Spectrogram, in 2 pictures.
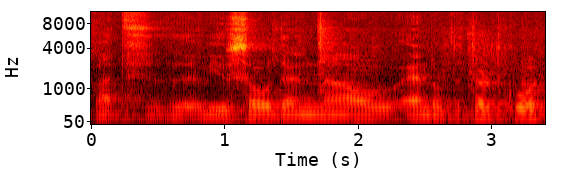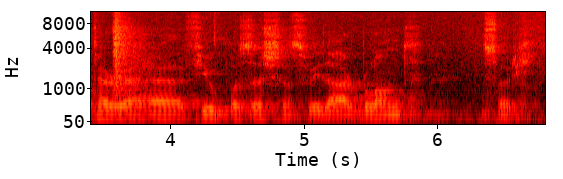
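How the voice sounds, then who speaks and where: Very deep flat-voiced coach. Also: male voice, measured pace. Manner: blunt, frustrated, self-correcting. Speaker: visiting basketball coach. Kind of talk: post-game press conference answers. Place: press room with sponsor backdrop. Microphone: table mic. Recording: echoey room, noisy background.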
